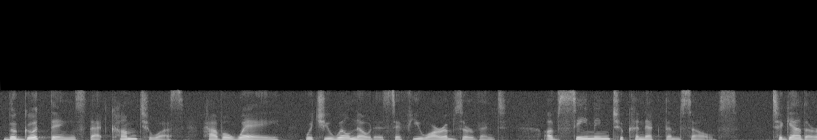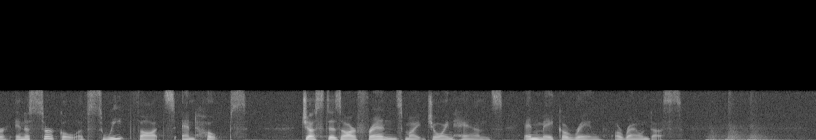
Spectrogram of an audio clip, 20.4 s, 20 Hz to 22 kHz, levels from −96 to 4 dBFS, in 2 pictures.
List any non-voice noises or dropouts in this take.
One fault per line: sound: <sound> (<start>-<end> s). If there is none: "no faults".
sound: thud (19.0-20.2 s)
